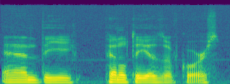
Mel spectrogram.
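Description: Low-pitched man hosting, halting delivery. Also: completely flat delivery, gravelly, mellow, no echo, low-quality recording. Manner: halting, thinking aloud. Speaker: interviewer, host. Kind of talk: casual book interview.

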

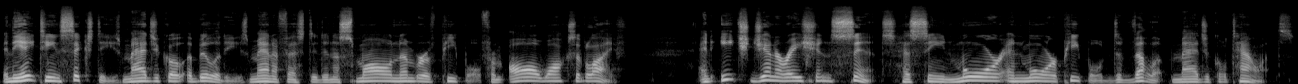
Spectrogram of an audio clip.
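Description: A man's voice: medium pitch, big pitch swings, measured pace, no echo. A man hosting a podcast, presenting and interviewing in a prepared, orderly way into a close mic. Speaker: podcast host.

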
